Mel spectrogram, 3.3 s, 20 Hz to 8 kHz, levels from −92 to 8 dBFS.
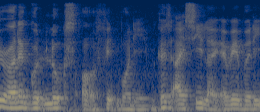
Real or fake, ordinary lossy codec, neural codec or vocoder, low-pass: real; none; none; 7.2 kHz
